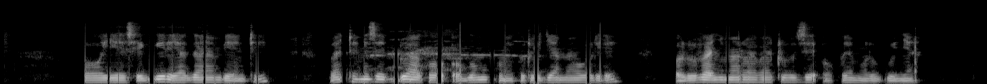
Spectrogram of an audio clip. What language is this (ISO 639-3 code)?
lug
